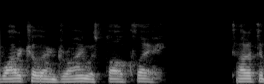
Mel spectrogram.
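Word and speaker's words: Klee: cool so ex excellent his last name is spelled kle Paul clay uh Whit me hi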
